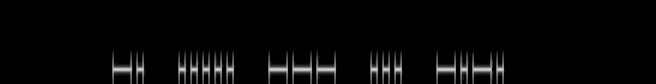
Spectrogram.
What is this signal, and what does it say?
Morse code, heard as a keyed tone, about 20 wpm, spaced as for 15 wpm, 700 Hz. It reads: N5OSC
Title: 140 Lesson 23g - Letter f - Call Signs 20wpm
